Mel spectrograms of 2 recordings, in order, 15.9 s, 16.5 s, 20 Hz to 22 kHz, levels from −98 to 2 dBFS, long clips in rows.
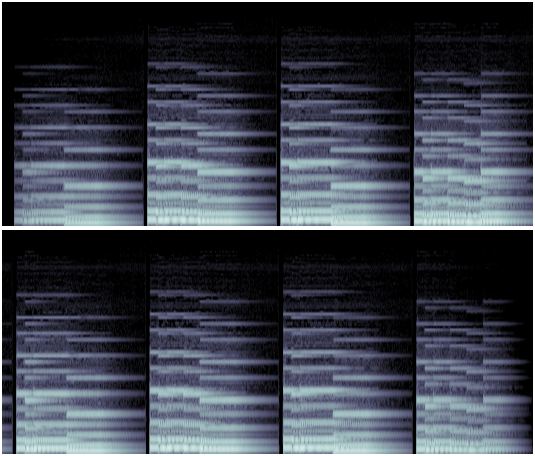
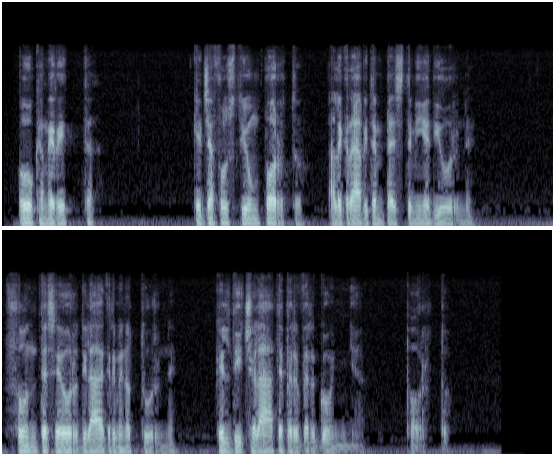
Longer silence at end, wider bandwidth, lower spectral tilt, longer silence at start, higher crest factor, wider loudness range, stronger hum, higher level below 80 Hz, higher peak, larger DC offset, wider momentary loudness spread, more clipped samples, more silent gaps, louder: second, 0.35 s vs 1.6 s; second, 5 kHz vs 10 kHz; first, -10 dB/octave vs -5 dB/octave; about the same, 0.2 s vs 0.25 s; second, 14 dB vs 24 dB; second, 2 LU vs 6 LU; neither; about the same, -44 dBFS vs -40 dBFS; about the same, -2 dBFS vs -2 dBFS; first, 0.1% vs under 0.1%; second, 16 LU vs 20 LU; neither; first, 2.13-2.17 s, 4.12-4.17 s, 6.13-6.17 s, 8.12-8.17 s, 10.13-10.17 s, 12.12-12.17 s vs none; first, -18 LUFS vs -25 LUFS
